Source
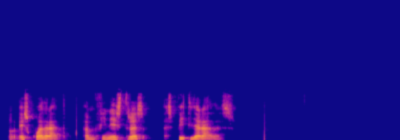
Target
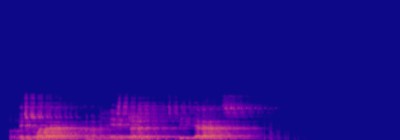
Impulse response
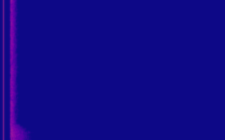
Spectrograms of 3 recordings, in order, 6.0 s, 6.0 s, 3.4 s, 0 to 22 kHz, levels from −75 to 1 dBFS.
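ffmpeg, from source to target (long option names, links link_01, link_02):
-filter_complex "[0:a]asettb=1/sr,asplit=3[link_01][link_02][link_03];[link_01]atrim=end=1.454[link_04];[link_02]atrim=start=1.45:end=3.01,asetpts=PTS-STARTPTS,afade=type=in:duration=0.004:curve=qsin,afade=type=out:start_time=1.556:duration=0.004:curve=qsin,acrossover=split=360 4900:gain=0.158 1 0.0794[link_05][link_06][link_07];[link_05][link_06][link_07]amix=inputs=3:normalize=0[link_08];[link_03]atrim=start=3.006[link_09];[link_04][link_08]acrossfade=duration=0.004:curve1=hsin:curve2=qsin[link_10];[link_10][link_09]acrossfade=duration=0.004:curve1=qsin:curve2=hsin,aecho=1:1:110|231|364.1|510.5|671.6:0.631|0.398|0.251|0.158|0.1[link_11];[1:a]atrim=start_sample=2205,asetrate=66150,aresample=44100[link_12];[link_11][link_12]afir=irnorm=-1:irlink=0,volume=-8dB"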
